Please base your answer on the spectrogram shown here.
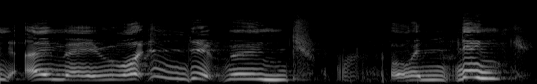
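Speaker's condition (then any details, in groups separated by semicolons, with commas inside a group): Cerebral palsy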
